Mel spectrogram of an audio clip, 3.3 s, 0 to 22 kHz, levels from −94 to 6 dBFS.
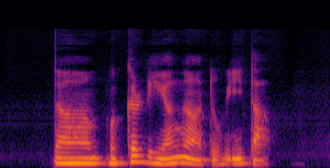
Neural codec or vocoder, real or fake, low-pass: autoencoder, 48 kHz, 32 numbers a frame, DAC-VAE, trained on Japanese speech; fake; 10.8 kHz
